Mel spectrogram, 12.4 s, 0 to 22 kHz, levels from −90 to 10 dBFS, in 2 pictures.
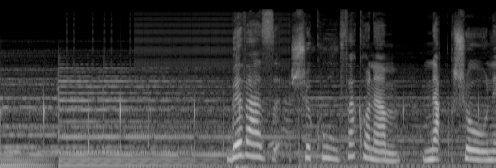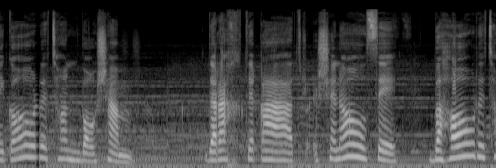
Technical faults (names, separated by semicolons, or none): GSM signalling bursts; GSM phone buzz; short stall from a late packet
